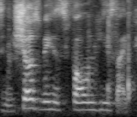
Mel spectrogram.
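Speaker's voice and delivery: ordinary talk, nothing marked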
